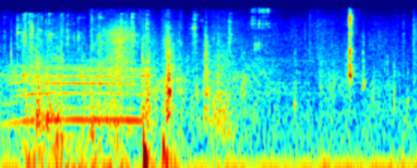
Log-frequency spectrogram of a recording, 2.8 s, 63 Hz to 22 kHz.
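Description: Cattle in a farm barn moo in the video game Red Dead Redemption 2: one drawn-out low moo early on, then quieter barn ambience with faint thumps and clatter.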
